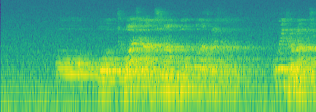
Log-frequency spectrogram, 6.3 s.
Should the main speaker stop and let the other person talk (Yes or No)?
No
